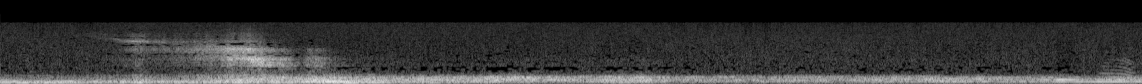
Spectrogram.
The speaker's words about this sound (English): Close the hatch. I'll blast off. Okay, Hap. Stand by for blast off. Standing by, sir. Close port. Close port. Fire jet. Fire jet. Up ship and away.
